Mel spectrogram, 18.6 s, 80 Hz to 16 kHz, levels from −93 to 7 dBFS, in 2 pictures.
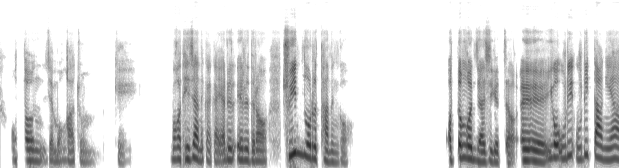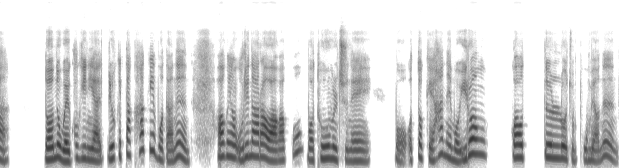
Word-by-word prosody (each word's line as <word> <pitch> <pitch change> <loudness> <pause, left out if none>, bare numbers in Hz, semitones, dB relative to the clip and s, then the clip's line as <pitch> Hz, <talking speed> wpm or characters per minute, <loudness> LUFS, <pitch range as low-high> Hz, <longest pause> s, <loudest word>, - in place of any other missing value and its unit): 어떤 200 -1 -3
이제 195 - -9
뭔가 - - -8
좀 - - -17 0.3
이렇게 - - -18 0.6
뭐가 225 -1 -1
되지 225 +2 +2
않을까? 200 -3 +1
그러니까 - - -7
약간 170 - -4 0.2
예를 - - -9
예를 210 -2 +1
들어 195 +1 -2 0.2
주인 315 +3 +6
노릇 240 -7 +3
하는 180 -3 -3
거. - - -14 1.5
어떤 240 +4 +4
건지 215 -5 +5
아시겠죠? 175 0 -1
예예. 195 -4 +5
"이거 250 0 +6
우리 260 +4 +1
우리 225 +7 -3
땅이야. 225 -6 +2 0.5
너는 225 +3 +4
외국인이야." 210 +2 0
이렇게 235 +4 -2
딱 295 +4 -5
하기보다는 265 - -3 0.4
아 265 - +3
그냥 260 -4 -1
"우리나라 260 +3 +2
와 195 -3 +5
갖고 205 - -5
뭐 205 - -2
도움을 230 +1 0
주네. 195 -1 -6 0.3
뭐 - - -7
어떻게 235 -4 -5
하네." 275 +2 -4
뭐 190 -3 -1
이런 300 +8 +2 0.4
것들로 250 -1 0
좀 195 -2 -12
보면은 210 +2 -6
225 Hz, 335 characters per minute, -23 LUFS, 200-255 Hz, 1.5 s, 주인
